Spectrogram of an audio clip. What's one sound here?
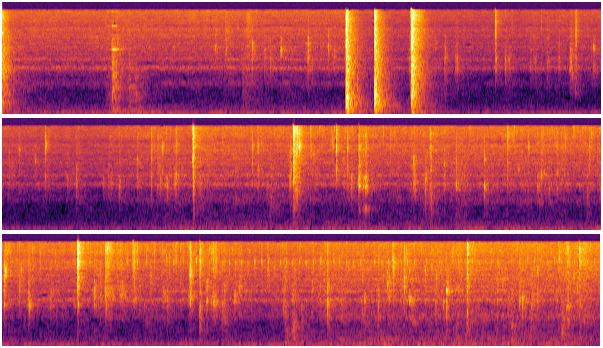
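Eggs sizzle and crackle softly in a hot pan.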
